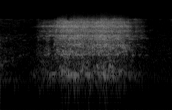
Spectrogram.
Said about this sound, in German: Tief in den Bauch ein und die Ausatmung verlängern wir jetzt noch ungefähr um die doppelte Länge. Atmen durch die Nase tief in den Bauch ein.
